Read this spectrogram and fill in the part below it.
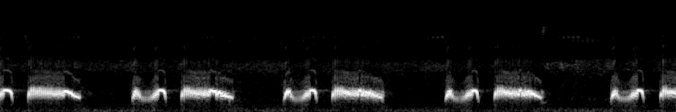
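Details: Spotted dove in full voice, used to lure birds: about four phrases of paired hooked coos alternating with long, soft, even coos, rhythmic and repeated, over a steady low hum.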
